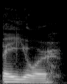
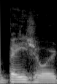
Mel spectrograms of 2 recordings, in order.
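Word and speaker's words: Baejor: okay his name is Clifford bayor or bayjore depending on how you want to pronounce it uh it's b-a-e-j-o-r is his last name does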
